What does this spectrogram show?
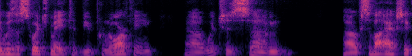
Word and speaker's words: buprenorphine: a switch made to buprenorphine which is um actually called Suboxone that was a combo thing it's um nxone and ponor and borine rhymes with morphine um and is a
